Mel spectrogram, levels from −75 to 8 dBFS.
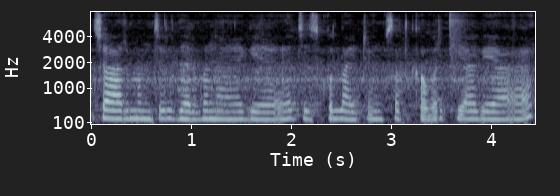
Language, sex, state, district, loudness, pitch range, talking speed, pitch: Hindi, female, Chandigarh, Chandigarh, -20 LUFS, 195-210 Hz, 175 wpm, 205 Hz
